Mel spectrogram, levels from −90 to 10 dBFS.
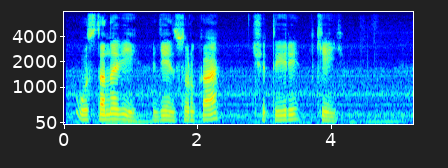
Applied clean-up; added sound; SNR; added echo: none; none; none; none.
